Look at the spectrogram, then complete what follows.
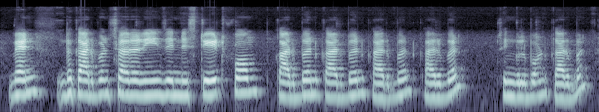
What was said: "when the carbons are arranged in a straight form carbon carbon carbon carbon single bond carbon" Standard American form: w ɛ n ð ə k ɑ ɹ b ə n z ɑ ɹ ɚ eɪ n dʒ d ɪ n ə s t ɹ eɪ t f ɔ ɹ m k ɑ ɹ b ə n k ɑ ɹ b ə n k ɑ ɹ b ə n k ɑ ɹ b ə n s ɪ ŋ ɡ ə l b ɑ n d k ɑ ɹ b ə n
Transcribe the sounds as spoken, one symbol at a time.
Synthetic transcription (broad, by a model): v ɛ n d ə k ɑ ɹ b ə n s ɑ ɹ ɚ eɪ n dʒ ɪ n ə s t eɪ t f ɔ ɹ m k ɑ ɹ b ə n k ɑ ɹ b ə n k ɑ ɹ b ə n k ɑ ɹ b ə n s ɪ ŋ ɡ ə l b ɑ n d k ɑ ɹ b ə n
